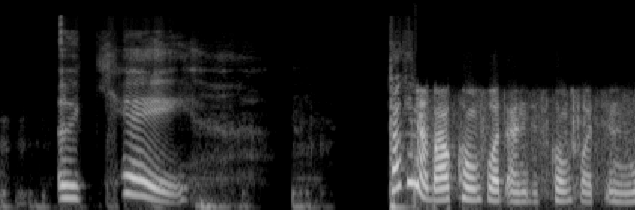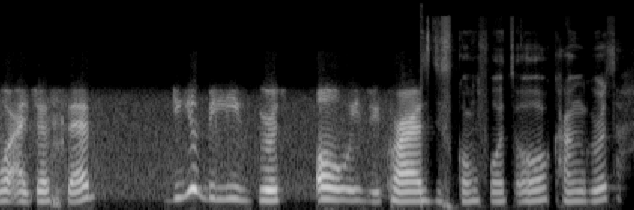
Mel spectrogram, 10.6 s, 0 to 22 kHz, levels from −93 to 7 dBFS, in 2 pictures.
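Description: It's a speech clip, and from 3.46 s to 8.81 s it suddenly goes dull and boxy, with nothing above 3.8 kHz, then opens back up. There's no gap at either switch and the loudness stays about the same, but a fresh layer of background noise sits well below the speech through that stretch. That's most likely the input switched to a poorer device, say a headset's call profile, mid-recording, underneath the light Opus voice compression.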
